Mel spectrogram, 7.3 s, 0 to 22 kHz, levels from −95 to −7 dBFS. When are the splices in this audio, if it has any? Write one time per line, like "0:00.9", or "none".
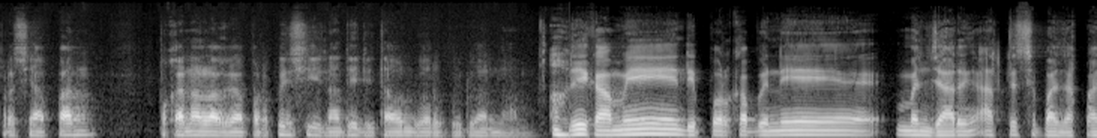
0:03.8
